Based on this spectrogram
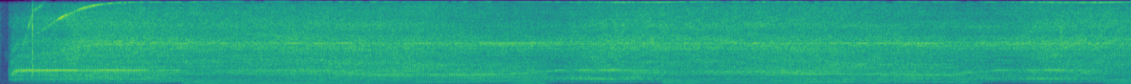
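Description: Steady high motor whine with smooth pitch dips as suction adjusts, even and free of rattles; the vacuum is running normally.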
